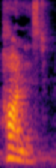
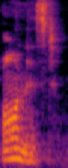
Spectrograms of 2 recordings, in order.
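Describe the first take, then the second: First: The word begins with an audible h sound. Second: The word begins with a vowel, no h. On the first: The speaker calls it wrong. "ये हॉनेस्ट नहीं है" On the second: The speaker calls it right. "हेच यहाँ पे silent है"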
